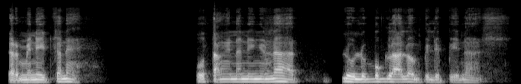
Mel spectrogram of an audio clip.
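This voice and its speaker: A middle-aged man in a ranting political commentary, swearing often and acting out soldiers' shouts. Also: medium pitch, fairly even intonation, moderate pace, gravelly, slight background noise. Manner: swears often, laughs at his own jokes, acts out soldiers' shouts.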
